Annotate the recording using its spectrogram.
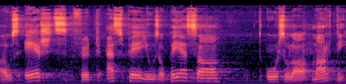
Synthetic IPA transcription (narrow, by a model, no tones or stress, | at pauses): ʔɑlseːɾʃtsfytɛspʰeːjuːsopʰeːɛsɑː | tʊɾsulɑmɑrt̪i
